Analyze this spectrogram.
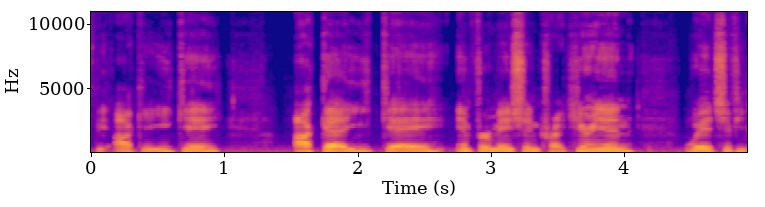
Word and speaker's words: Akaike: out there who was named akaike uh yeah four syllables six phonemes it's fun anyways uh i'm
